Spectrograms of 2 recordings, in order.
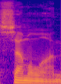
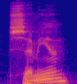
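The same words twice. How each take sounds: First: The word has an Australian pronunciation. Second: The word has its French pronunciation. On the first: The speaker calls it wrong. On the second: The speaker calls it right.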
